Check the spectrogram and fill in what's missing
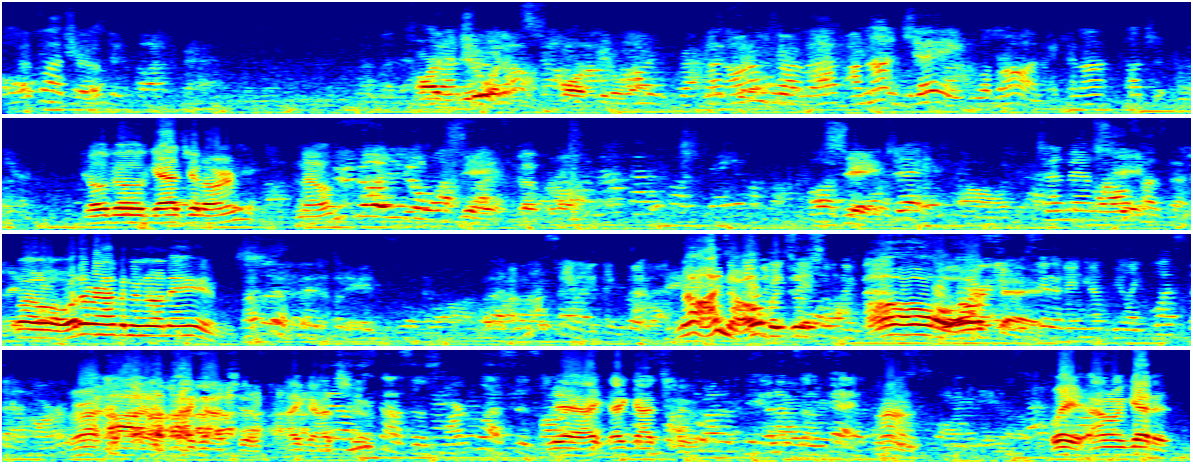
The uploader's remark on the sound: the sound quality is meh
